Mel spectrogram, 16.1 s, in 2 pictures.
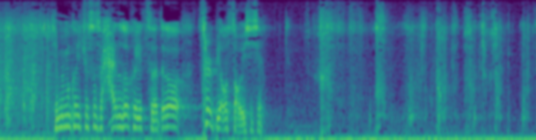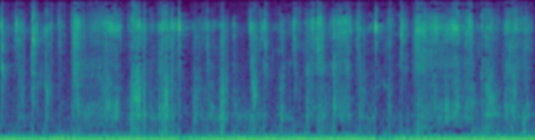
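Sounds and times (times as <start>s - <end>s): chewing crispy fried food: 4.1s - 16.0s.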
